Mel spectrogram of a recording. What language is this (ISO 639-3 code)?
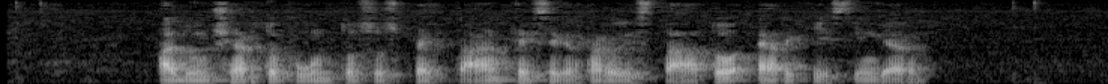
ita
